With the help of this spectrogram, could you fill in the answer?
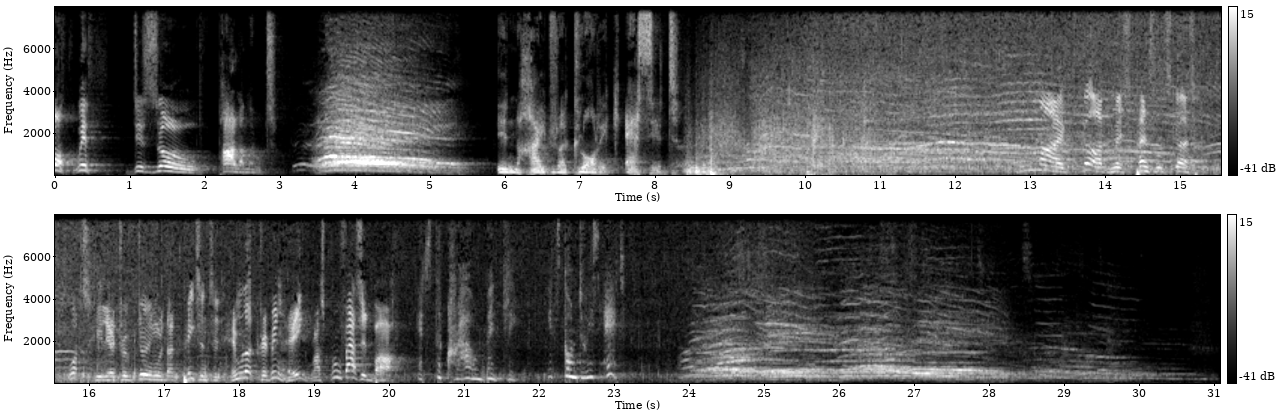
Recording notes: Recorded live at Colchester Arts Centre.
